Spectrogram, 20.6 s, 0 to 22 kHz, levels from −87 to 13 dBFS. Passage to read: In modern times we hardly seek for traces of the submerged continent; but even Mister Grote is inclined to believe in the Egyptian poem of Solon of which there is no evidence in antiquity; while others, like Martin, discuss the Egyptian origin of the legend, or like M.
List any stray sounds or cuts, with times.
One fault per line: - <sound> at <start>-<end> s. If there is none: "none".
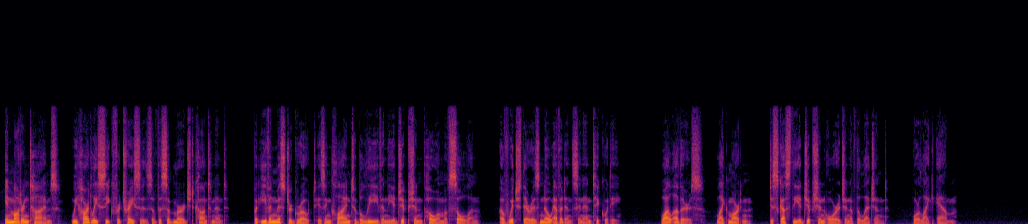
none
